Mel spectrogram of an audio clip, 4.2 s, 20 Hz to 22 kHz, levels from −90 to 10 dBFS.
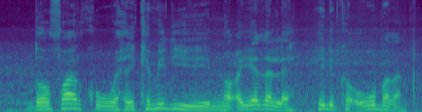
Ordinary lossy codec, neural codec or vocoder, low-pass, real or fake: none; none; none; real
